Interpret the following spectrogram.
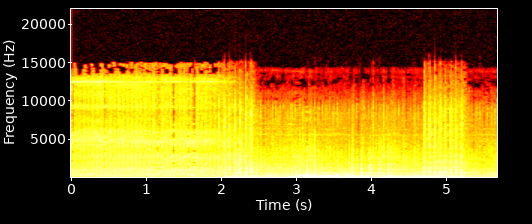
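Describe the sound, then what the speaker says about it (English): An AH-64 Apache military helicopter fires ordnance, its rapid machine-gun bursts rattling over a constant loud rotor and engine roar, with two distinct volleys in a dense, noisy mix. "the formidable AH-64 Apache helicopter holds a prominent place in military history"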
